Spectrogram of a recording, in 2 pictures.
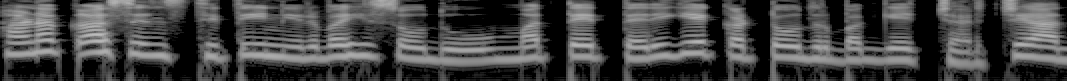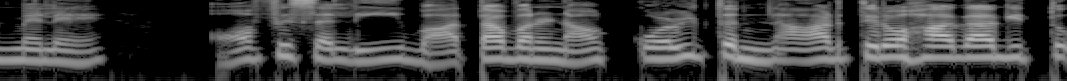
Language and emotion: Kannada, disgusted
